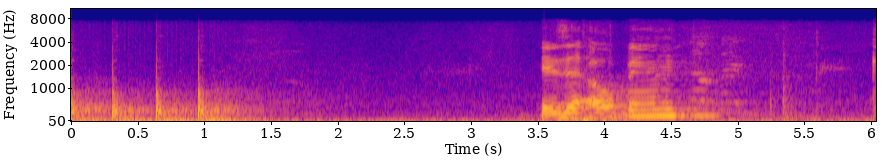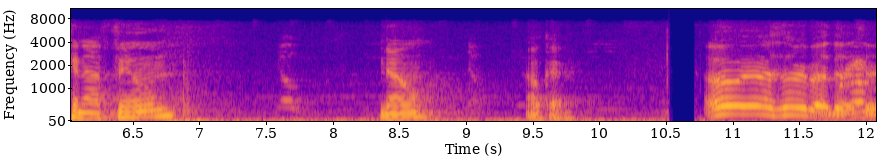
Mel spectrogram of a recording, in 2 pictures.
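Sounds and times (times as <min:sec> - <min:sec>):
knock on a door: 0:00.0 - 0:01.3
low background hum: 0:00.0 - 0:12.0.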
